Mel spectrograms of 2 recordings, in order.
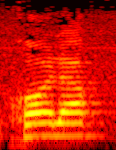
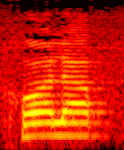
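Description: No difference in how they are said.

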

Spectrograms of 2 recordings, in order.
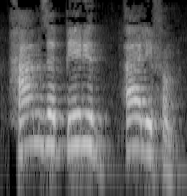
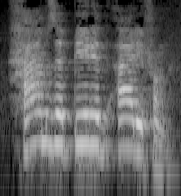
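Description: The two takes are said the same way.

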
